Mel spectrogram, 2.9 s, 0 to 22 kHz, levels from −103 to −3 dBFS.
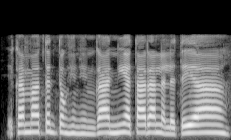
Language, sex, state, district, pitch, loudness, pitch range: Wancho, female, Arunachal Pradesh, Longding, 220 Hz, -15 LUFS, 205-225 Hz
